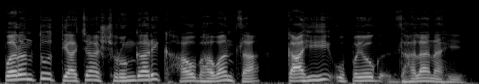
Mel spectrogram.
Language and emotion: Marathi, neutral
